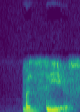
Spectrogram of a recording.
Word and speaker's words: Macias: This is by Amanda Macias, I think you pronounce it, M-A-C-I-A-S, at Fox Business.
